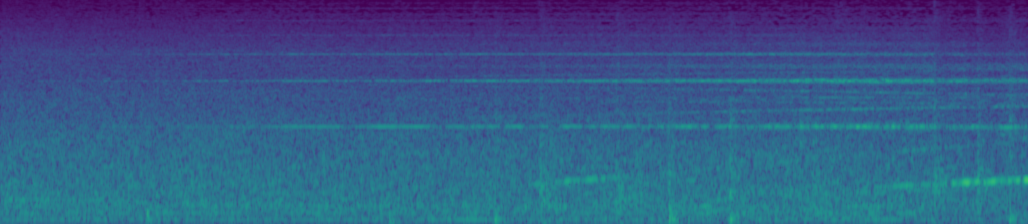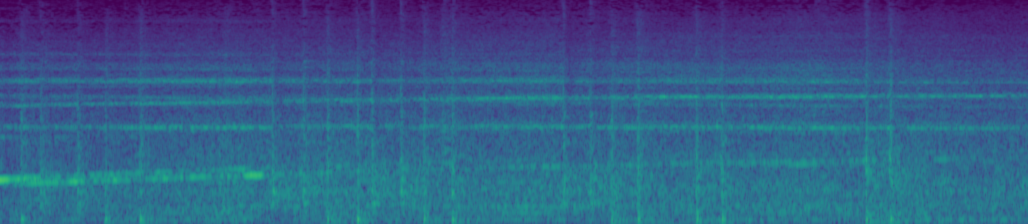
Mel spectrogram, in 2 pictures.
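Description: Limited express trains rolling slowly through station pointwork: steady wheel squeal from the rails, a rising whine around the middle, and a run of rail-joint clicks through the second half.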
